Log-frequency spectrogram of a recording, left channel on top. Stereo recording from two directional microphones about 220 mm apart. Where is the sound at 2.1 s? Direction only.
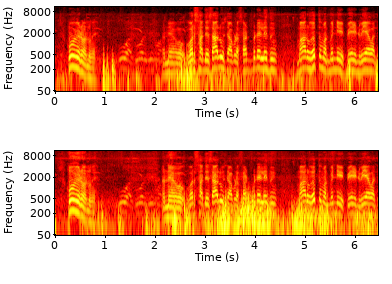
30° right (ahead or behind).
